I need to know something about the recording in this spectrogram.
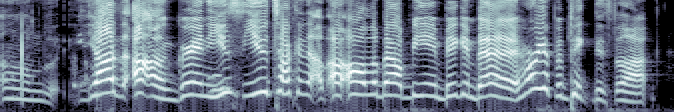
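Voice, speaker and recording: A woman improvising a comic online game roleplay, bossy and excitable, talking in slang. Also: high voice, a little fast. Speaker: roleplay video player.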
